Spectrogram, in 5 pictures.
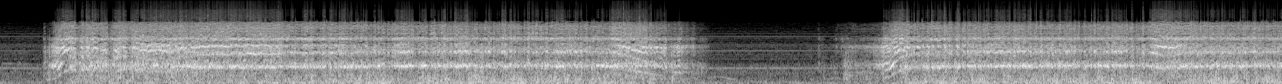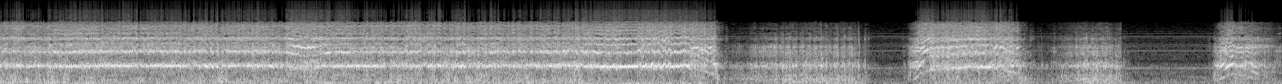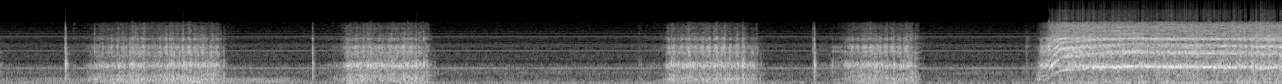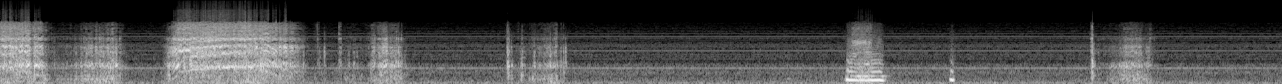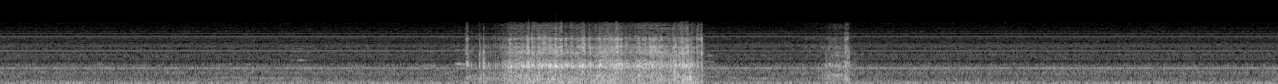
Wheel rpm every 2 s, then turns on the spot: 140, 220, 220, 30, 120, 230, 230, 230, 230, 180, 50, 80, 20, 30, 20, 0, 20, 20, 190, 80, 80, 10, 0, 0, 0, 0, 0, 0, 40, 10, 0, 0.
22-24 26-30 32-34 38-40 56-60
